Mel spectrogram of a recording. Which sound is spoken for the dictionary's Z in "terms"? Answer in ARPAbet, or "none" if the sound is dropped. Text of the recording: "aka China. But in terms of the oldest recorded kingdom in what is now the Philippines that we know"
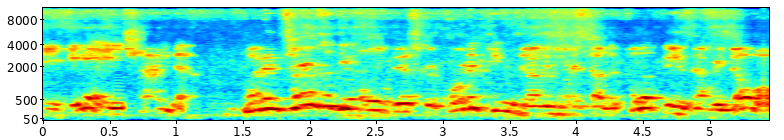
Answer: Z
